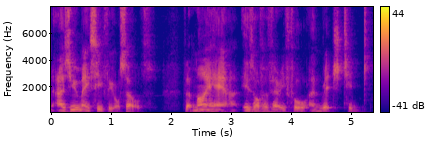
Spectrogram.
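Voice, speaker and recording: An earnest Victorian shopkeeper played by a male reader tells his tale at length in a storybook. He is respectful and homely, and his medium-pitched voice rises and falls with great animation. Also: a little mellow. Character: stay-at-home London pawnbroker, earnest, long-winded widower.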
